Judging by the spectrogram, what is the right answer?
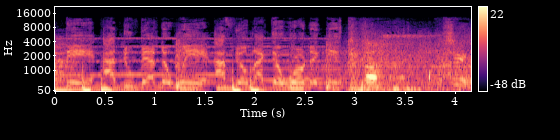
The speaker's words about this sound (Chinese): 和一位神秘嘉宾来打场篮球， 兔八哥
